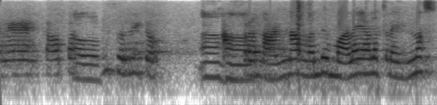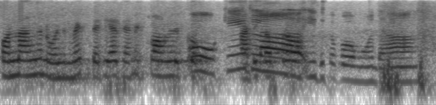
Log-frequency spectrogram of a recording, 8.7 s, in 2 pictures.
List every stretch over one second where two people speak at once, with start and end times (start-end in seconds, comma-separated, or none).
none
